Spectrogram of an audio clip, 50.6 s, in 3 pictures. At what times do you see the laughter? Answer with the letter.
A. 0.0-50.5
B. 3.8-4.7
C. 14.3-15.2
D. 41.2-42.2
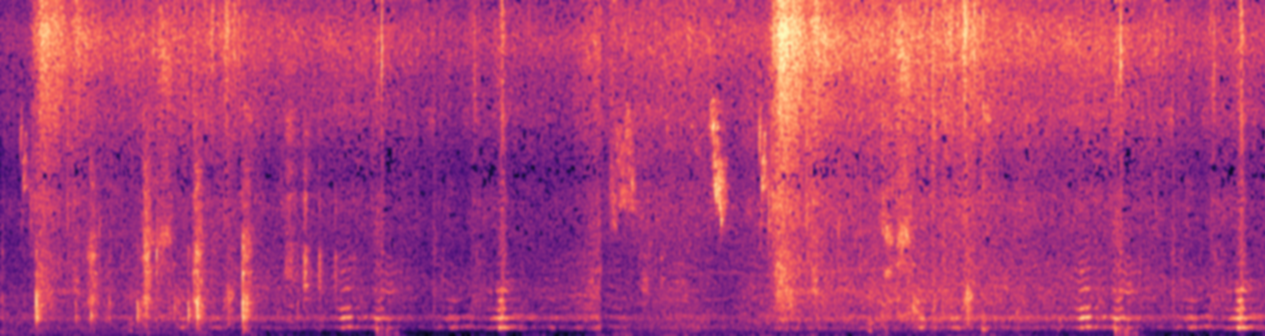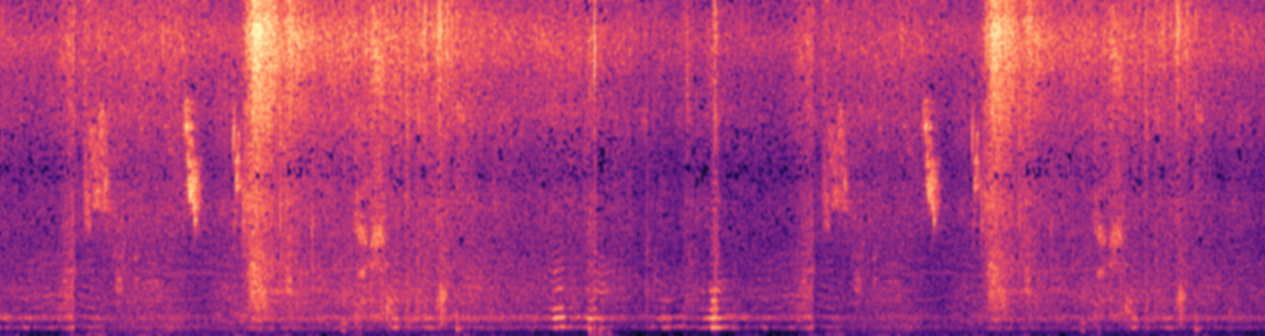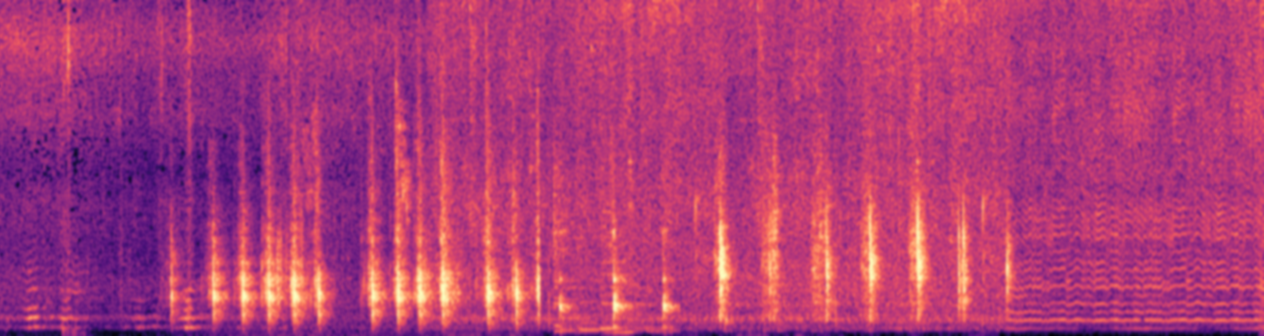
B.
